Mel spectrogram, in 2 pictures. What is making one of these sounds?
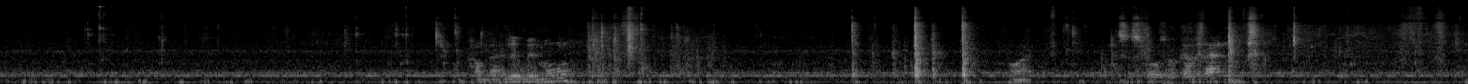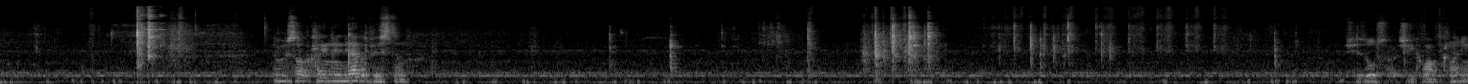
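Metal tools clink and tap against metal nearby.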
